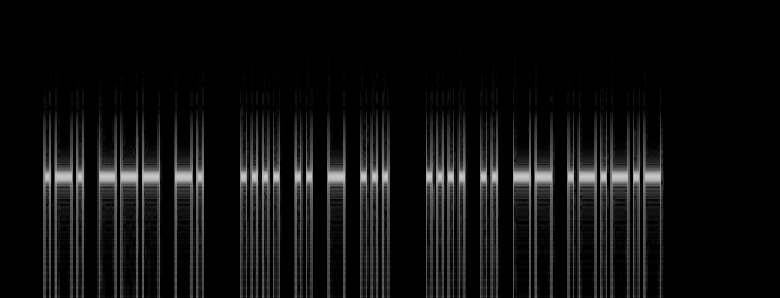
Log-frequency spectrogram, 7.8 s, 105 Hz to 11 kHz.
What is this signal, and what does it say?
Morse code, heard as a keyed tone, about 22 wpm, 700 Hz. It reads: RON HITS HIM.
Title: Additional Easy Phrases 22wpm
